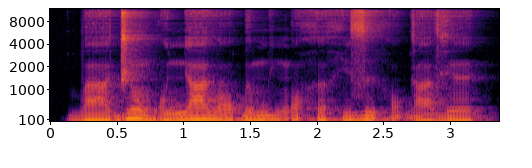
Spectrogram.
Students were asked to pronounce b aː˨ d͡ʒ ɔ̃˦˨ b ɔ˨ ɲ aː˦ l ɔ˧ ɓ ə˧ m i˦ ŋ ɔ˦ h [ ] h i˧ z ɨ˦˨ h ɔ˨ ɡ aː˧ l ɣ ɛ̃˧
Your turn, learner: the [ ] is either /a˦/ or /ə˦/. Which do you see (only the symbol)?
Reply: ə˦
